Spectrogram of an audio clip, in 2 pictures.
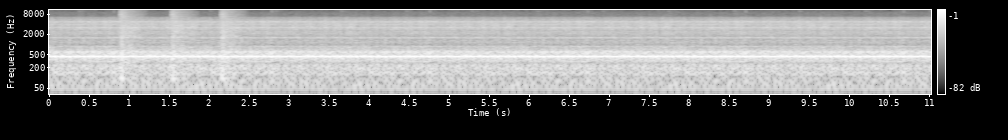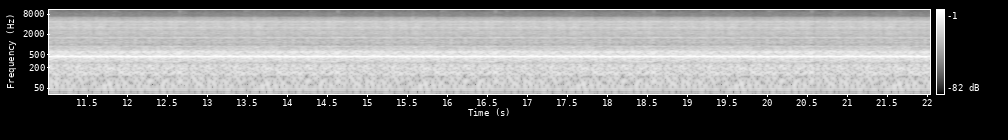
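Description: A locomotive engine drones steadily.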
